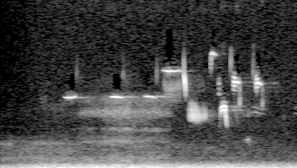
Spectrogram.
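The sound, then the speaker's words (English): Birds chirp and trill outdoors in short, high bursts over a steady low rumble of wind or other noise, with several calls overlapping toward the end. No one speaks. “Just listening to the birds.”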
